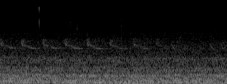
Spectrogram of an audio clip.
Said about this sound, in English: I hear a really weird sound, and I don't know if that's outside or... It sounds like a bird. I don't know.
